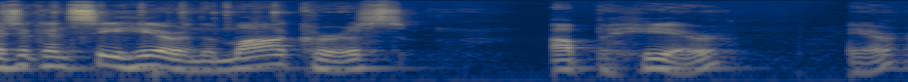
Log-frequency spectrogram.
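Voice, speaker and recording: A man with a German accent at a fairly slow pace. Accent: German accent, non-native English. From Germany. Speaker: musician presenting own album. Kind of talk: live stream chat. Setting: live stream. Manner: halting, many fillers and repeats.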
